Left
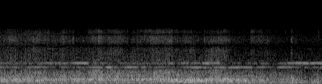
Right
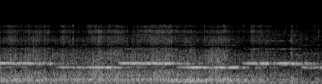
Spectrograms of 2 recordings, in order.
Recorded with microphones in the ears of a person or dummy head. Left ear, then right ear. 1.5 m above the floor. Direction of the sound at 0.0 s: 50° right (ahead or behind).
